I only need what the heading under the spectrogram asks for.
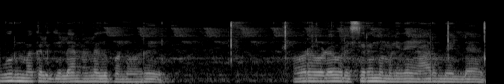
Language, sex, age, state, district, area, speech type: Tamil, male, 18-30, Tamil Nadu, Cuddalore, rural, spontaneous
